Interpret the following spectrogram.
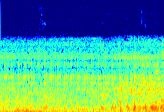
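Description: Steady low underwater rumble with a faint, even mechanical hum running through it, like a distant engine heard through the water.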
